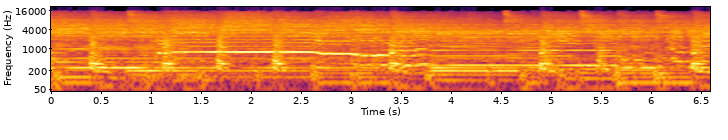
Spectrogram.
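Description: Instrumental passage of rock music: guitars over a steady drum-kit beat. A held lead note slides downward in pitch about halfway through.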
